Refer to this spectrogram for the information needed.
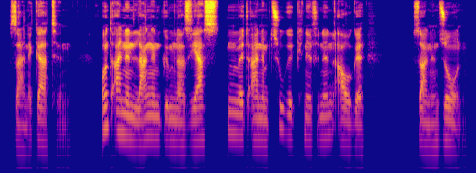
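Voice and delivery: ordinary delivery, nothing marked

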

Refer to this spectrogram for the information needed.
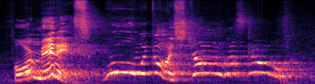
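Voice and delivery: loud high hype; pumped up shout. Real, not acted. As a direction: cheer yourself on. Cheering his progress.

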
